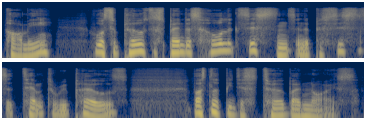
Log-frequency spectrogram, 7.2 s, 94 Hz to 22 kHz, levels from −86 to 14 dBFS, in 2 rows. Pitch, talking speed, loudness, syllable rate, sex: 145 Hz, 175 wpm, -19 LUFS, 5.9 syllables/s, male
